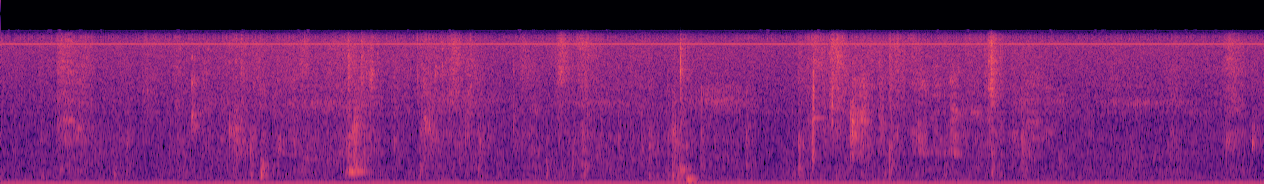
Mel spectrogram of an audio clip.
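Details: Puppies at play with an adult dog named Dickens, their uncle. A few short soft whimpers and grunts stand out around the third-and-a-half and seventh seconds over a steady low hum and faint rustling of movement.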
